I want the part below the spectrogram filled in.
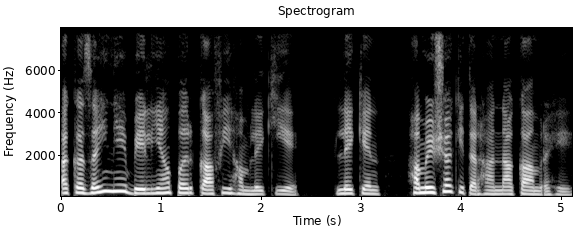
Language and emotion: Urdu, neutral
